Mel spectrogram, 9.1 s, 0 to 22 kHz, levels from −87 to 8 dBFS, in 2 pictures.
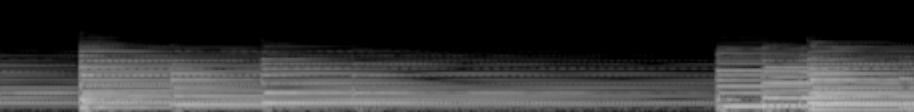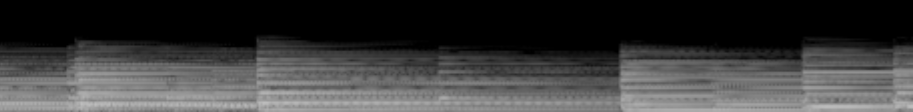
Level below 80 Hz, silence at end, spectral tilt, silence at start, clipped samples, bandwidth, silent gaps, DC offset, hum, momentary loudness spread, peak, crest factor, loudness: -58 dBFS; 0 s; -11.5 dB/octave; 0 s; under 0.1%; 4.9 kHz; none; under 0.1%; none; 17 LU; -8 dBFS; 16 dB; -24 LUFS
